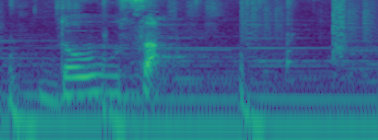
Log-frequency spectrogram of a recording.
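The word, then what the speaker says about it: 動作: So if you are writing these together, these would be pronounced as dosa, which means action.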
